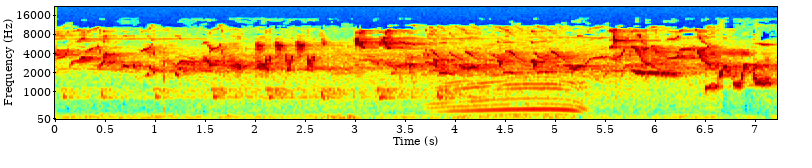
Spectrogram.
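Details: Cattle on pasture: a single long moo rises then falls away over about a second and a half midway through. Steady twittering and chirping songbirds fill the background, with a repeated short chirp in the first half.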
